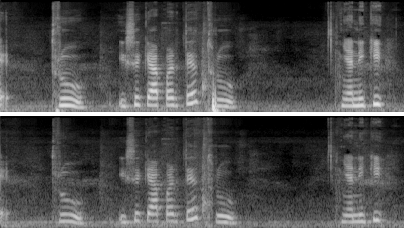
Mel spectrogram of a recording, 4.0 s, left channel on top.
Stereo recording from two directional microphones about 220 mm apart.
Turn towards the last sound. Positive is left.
turn(degrees=35)  # may be behind; listen again after turning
